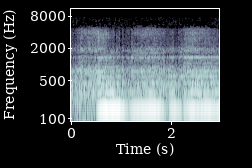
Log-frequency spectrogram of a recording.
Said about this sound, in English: Hear that streamliner hoot out hello as she speeds across the country?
